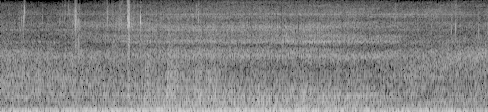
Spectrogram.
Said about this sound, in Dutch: Het gas komt uit een, eh, uit een tank, gaat met een slang naar het vat en voor het vat staat die brander. Die blaast er keihard vuur in.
